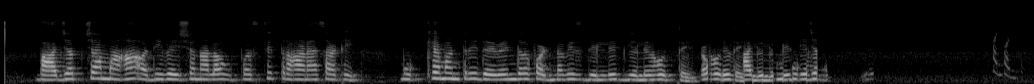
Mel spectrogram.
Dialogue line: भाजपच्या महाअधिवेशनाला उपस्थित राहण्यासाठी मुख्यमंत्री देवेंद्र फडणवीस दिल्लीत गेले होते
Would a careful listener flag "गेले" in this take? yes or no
no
